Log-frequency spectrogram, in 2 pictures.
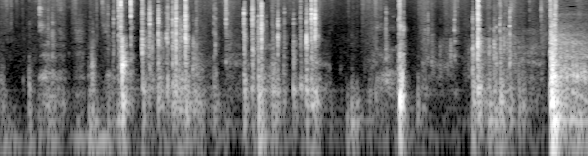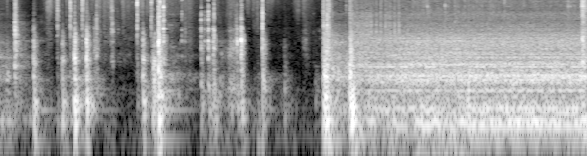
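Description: Irregular metallic clicks and knocks as a threading die in a tailstock die holder is worked along a steel rod on a metal lathe. About seven seconds in, a motor, likely the lathe's, starts and runs steadily.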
